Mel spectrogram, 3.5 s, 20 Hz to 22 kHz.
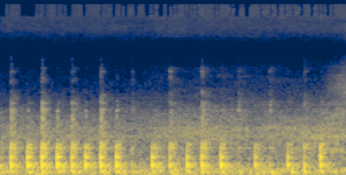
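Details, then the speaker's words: Hyundai Sonata EF (TagAZ), 180,000 km, front CV axle rocked by hand: dull clunks in quick bursts from about 5 mm of play; worn CV joint causing knocks over small bumps, cured by fitting original axles. "вот видно люфт и вот такие звуки на любой любой небольшой неровности начинается вот эти вот штуки"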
